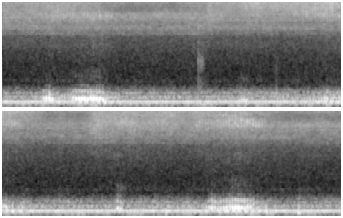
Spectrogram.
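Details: Domestic cat purring contentedly while its belly is petted indoors; a steady, low, continuous rumble runs throughout, swelling with soft snoring-like breaths around the first and seventh seconds.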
